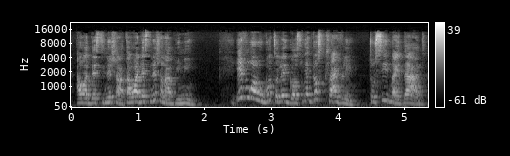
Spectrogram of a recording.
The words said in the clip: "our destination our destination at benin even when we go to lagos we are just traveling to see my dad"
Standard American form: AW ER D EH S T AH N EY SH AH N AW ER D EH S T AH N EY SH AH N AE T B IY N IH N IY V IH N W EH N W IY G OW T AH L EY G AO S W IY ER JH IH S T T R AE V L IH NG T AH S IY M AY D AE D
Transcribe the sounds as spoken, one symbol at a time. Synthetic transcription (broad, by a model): AW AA D EH S T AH N EY SH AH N AW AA D EH S T AH N EY SH AH N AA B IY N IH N IY V IH N W EH N W IY G OW T AH L EY G AO S W IY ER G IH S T T R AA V L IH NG T AH S IY M AY D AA D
